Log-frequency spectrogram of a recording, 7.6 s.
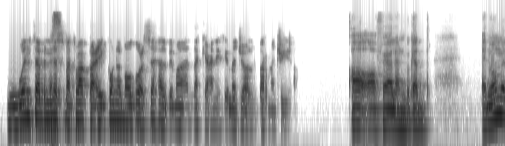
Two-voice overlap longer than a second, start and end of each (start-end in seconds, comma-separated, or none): none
